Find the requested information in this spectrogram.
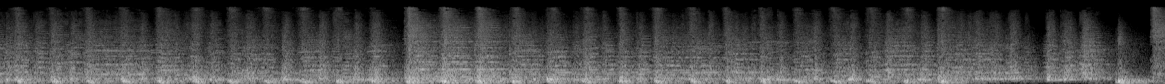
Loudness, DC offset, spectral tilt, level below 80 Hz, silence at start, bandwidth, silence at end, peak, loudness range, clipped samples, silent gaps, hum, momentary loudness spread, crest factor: -23 LUFS; under 0.1%; -6 dB/octave; -34 dBFS; 0 s; 15.5 kHz; 0 s; -6 dBFS; 2 LU; under 0.1%; none; none; 4 LU; 18 dB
